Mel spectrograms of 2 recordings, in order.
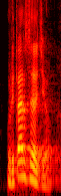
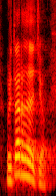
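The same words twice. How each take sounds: No difference in how they are said.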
